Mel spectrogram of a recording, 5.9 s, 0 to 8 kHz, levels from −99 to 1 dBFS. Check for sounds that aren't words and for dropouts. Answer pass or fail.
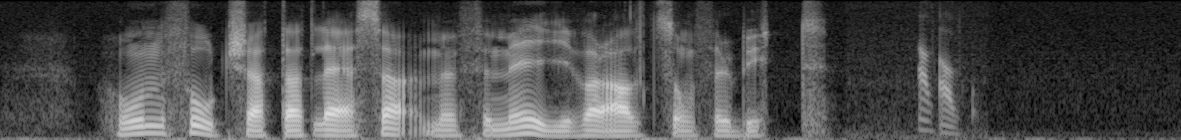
fail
